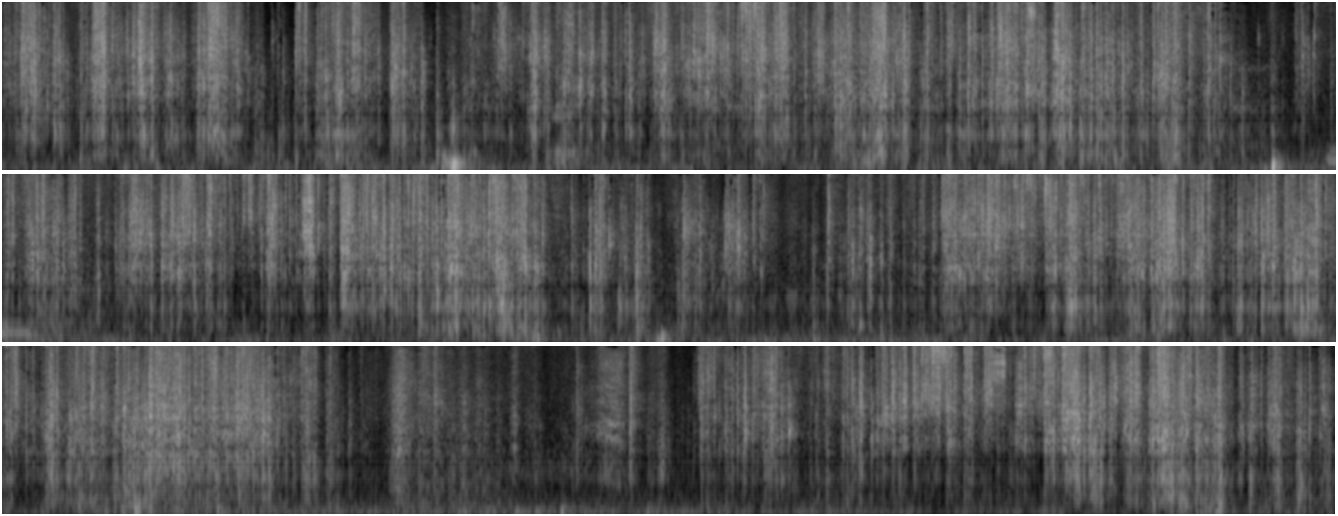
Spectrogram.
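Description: Foil trading-card packs being handled and torn open: steady crinkling of the metallic foil wrappers and rustling of cards, dipping quieter for a few seconds past the two-thirds mark.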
